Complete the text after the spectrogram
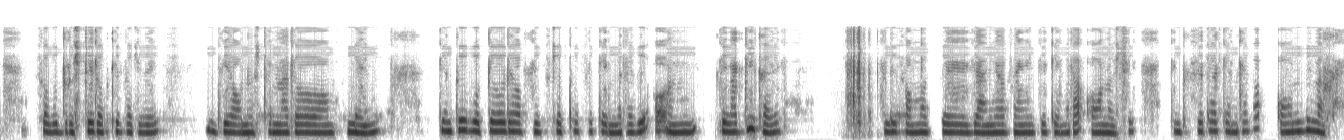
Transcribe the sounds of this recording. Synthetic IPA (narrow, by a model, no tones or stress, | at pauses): sɔbud̪ɾusʈiɾɔkʰipaɾibe | d͡ʒeɔnusʈʰanaɾɔmen | kint̪uɡoʈeuɽeɔpʰist͡ʃɔt̪ɔsekemeɾabiɔ | laɡit̪ʰae | kalisɔmɔsed͡ʒanijapaĩd͡ʒekɛmeɾaʔɔnɦɔt͡ʃʰekint̪u̥seʈakɛmeɾakaɔnbʱinaɦae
